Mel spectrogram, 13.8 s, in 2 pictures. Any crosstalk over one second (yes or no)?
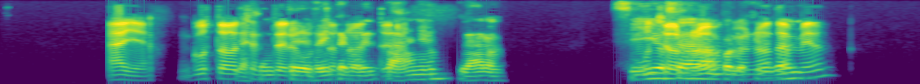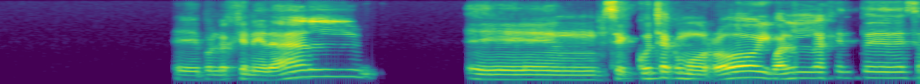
yes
